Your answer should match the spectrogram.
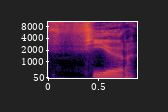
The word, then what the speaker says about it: fear: It comes into Celtic languages, fear. I don't know if I'm pronouncing that correctly, but yeah, the one that's written on bathroom.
